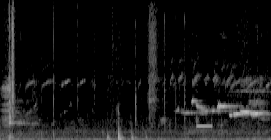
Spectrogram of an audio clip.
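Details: A played recording of a Forest Robin (also called Gabon Robin) giving high, thin whistled notes, some held and sliding between pitches, with short chirps, soft clicks and rustling; males call to attract another male or defend territory.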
